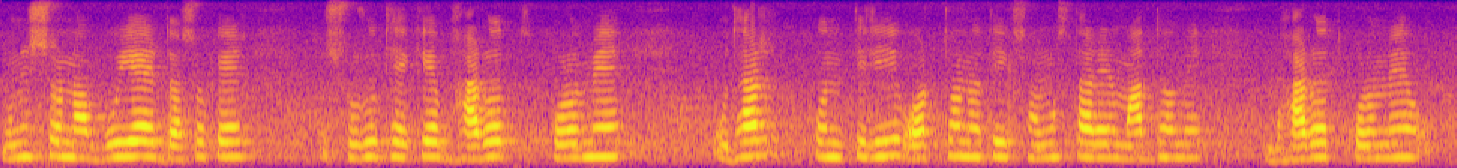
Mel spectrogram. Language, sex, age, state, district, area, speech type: Bengali, female, 30-45, West Bengal, Purba Bardhaman, urban, spontaneous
